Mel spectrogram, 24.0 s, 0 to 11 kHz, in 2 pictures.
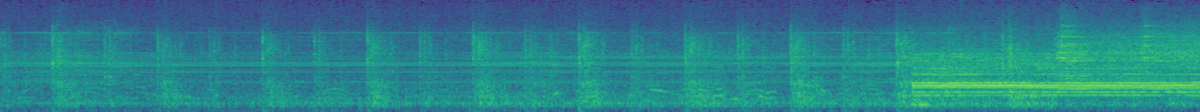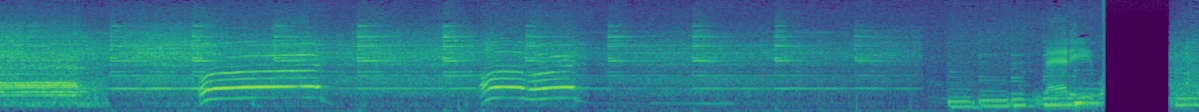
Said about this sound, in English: to ride in 14 passenger cars behind two giant steam locomotives 100 miles through the New England countryside.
